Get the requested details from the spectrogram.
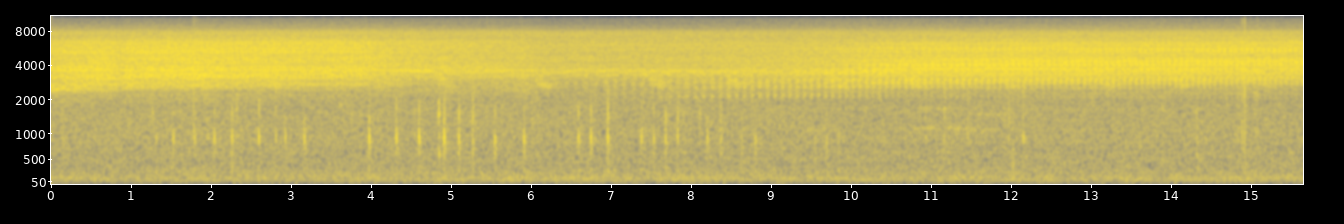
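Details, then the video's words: Cicadas in summer fill the air with a loud, steady, hissing drone, high and unbroken throughout, while faint scattered ticks and clicks sound underneath. "Cicada sounds"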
